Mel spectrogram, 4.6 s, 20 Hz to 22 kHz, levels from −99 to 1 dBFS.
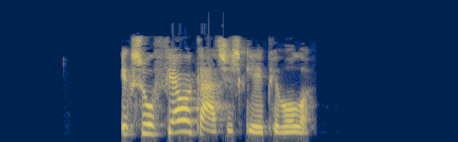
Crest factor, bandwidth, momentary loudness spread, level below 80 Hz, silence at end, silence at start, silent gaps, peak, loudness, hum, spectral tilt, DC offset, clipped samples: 18 dB; 8 kHz; 8 LU; -68 dBFS; 1.45 s; 1.2 s; none; 0 dBFS; -13 LUFS; none; 0.5 dB/octave; under 0.1%; under 0.1%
